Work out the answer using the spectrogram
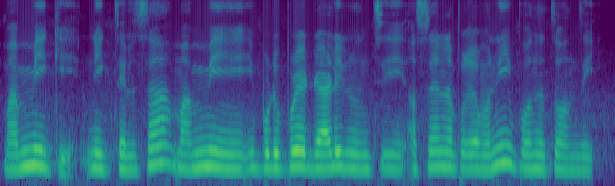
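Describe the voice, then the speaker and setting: A gentle young man in a storybook speaks in soothing, coaxing tones. A woman narrator reads his lines in her own voice. The pitch sits in the middle of a woman's range. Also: steady tone, fairly quick, natural voice. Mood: consoling. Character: gentle young man, lecturer, calming and consoling.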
